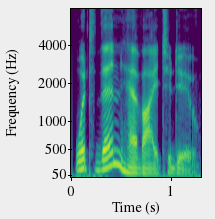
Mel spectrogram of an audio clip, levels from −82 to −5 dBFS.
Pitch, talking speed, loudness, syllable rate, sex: 120 Hz, 275 wpm, -17 LUFS, 5.3 syllables/s, male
